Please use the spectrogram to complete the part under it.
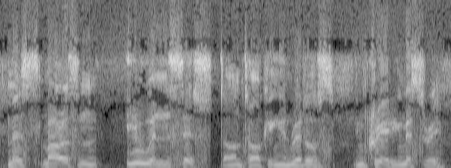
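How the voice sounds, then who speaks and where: Male actor as proud former teacher turned politician, low voice, measured sardonic delivery, radio drama with light noise. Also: lightly acted. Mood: exasperated. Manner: formal, measured, exasperated diction. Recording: noisy old radio broadcast recording.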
